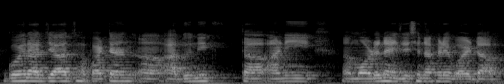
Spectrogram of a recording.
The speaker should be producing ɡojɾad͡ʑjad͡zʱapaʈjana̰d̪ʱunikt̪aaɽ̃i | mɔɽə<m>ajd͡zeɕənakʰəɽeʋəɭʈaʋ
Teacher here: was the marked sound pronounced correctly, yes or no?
no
